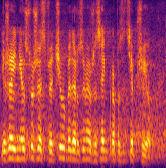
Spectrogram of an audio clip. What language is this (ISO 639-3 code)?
pol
